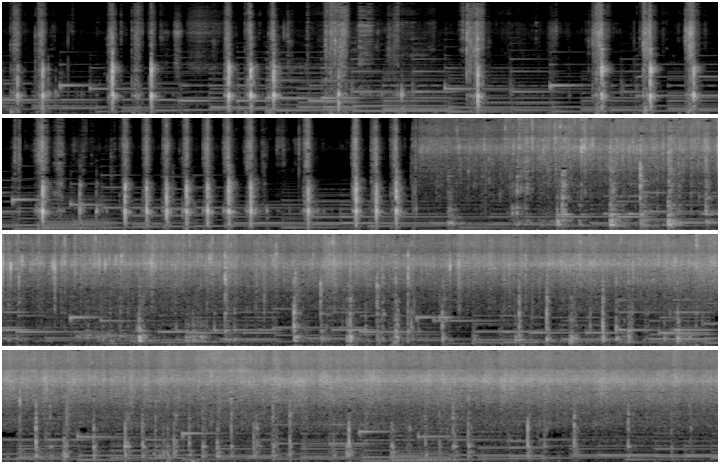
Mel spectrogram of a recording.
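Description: A kitchen knife chopping sweet potato on a wooden cutting board, a run of sharp knocks that come faster just before they stop. About a third of the way in it gives way to chopped green onion, onion and minced garlic sizzling in oil in a frying pan, stirred with a wooden spatula. Soft background music runs under both.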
